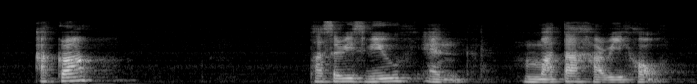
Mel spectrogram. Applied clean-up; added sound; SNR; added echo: none; none; none; reverberation time 0.7 s.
